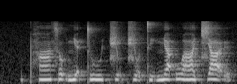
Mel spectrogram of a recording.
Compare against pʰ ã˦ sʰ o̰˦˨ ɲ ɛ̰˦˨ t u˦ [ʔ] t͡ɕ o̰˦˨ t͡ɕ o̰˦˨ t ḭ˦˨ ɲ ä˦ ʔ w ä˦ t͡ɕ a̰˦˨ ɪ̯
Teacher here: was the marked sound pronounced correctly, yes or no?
no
